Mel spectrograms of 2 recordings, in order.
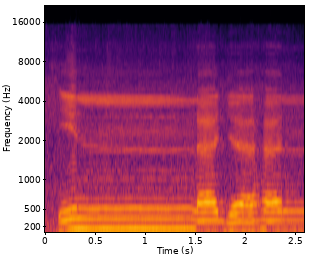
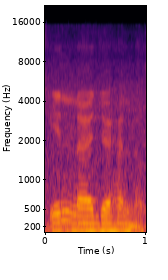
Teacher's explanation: cara membacanya adalah kita menahan suara nunnya ya terlebih dahulu sepanjang dua harakat lebih sedikit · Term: ghunah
